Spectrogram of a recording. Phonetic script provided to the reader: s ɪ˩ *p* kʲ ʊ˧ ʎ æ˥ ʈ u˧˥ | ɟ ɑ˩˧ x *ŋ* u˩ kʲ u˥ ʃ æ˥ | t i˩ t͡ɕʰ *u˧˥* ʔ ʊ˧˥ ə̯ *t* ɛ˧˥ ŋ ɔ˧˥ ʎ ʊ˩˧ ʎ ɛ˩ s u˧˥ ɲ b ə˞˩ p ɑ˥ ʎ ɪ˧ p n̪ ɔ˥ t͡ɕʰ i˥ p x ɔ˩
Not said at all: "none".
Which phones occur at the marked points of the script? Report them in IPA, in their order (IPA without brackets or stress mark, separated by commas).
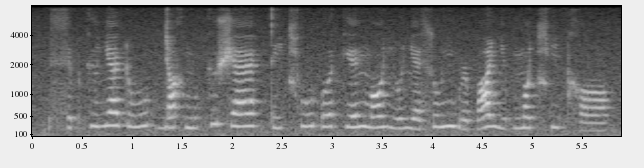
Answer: p, ŋ, u˧˥, kʲ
